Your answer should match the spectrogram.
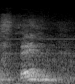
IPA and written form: speɪn (Spain)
